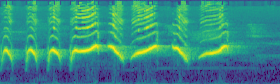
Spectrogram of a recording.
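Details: Black-throated laughingthrush song, used as a lure for other birds. Three short looping whistles lead into a flowing series of long swooping notes, each rising and then dipping, all loud and clear.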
